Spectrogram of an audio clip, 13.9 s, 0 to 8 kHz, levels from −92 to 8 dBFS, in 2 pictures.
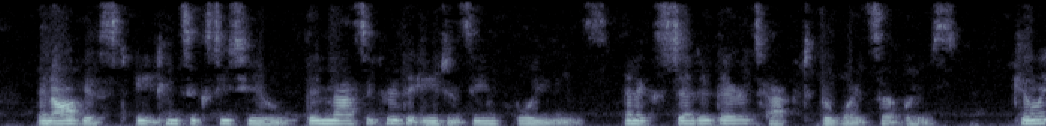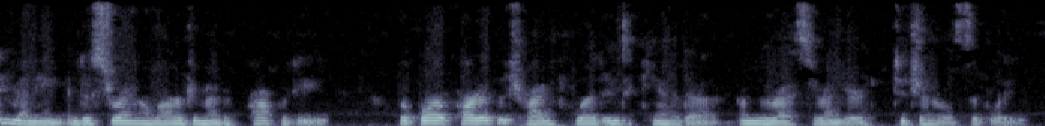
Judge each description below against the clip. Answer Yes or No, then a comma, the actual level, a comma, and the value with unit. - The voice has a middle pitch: Yes, medium, 180 Hz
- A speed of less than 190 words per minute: Yes, average, 175 wpm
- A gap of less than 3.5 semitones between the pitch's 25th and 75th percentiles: Yes, narrow, 2.6 semitones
